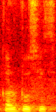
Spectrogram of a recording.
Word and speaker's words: kurtosis: इसको कुछ लोग kurtosis कहते हैं और कर्टोसिस भी कुछ लोग कहते हैं। सही प्रोनाउंसिएशन इसका कर्टोसिस ही है, ठीक है।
